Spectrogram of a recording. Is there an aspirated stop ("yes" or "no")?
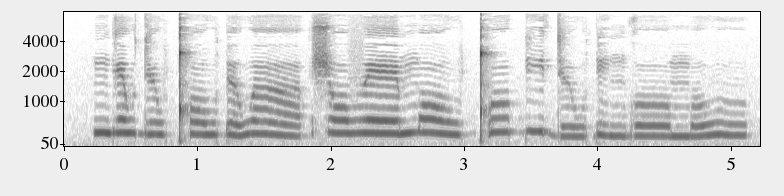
yes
